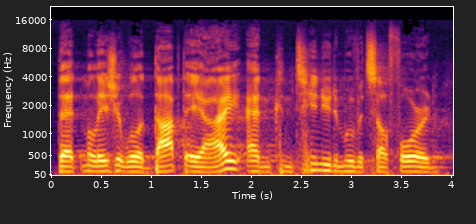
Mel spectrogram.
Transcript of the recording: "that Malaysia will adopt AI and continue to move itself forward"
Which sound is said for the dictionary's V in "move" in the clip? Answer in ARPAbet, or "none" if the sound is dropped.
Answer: V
